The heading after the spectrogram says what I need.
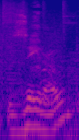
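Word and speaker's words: Zaero: Those being Zero, and the reason I pronounce it so weird is it's not Zero. It is Z-A-E-R-O, Zero, and Juggernaut, which has a longer title, but Juggernaut is what it gets called.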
